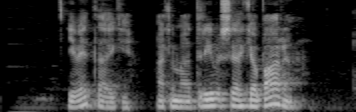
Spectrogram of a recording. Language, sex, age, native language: Icelandic, male, 30-39, Icelandic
